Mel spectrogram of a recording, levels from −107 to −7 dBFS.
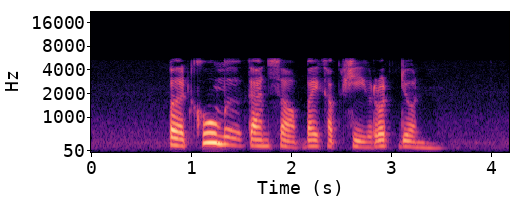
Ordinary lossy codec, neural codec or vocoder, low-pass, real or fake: none; none; 5.4 kHz; real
